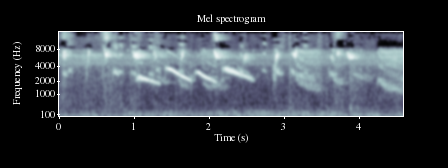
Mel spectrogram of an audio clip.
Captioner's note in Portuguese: trinca ferro cantando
